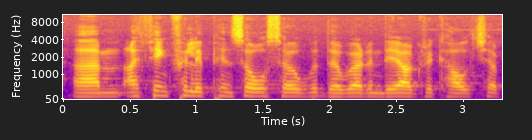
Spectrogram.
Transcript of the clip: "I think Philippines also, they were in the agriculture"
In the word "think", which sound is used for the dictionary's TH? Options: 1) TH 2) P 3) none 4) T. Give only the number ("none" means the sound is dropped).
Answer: 1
